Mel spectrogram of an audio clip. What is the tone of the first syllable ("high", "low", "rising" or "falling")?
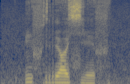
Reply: high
